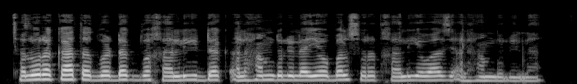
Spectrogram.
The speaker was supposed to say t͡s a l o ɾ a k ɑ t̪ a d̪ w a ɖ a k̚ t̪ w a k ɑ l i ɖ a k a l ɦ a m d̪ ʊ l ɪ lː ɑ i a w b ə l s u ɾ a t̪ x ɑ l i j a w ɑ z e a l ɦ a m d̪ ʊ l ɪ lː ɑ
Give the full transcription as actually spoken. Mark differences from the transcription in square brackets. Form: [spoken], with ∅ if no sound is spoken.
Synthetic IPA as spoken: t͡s a l o ɾ a k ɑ t̪ a d̪ w a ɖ a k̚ [d̪] w a [x] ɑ l i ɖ a k a l ɦ a m d̪ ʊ l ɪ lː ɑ [j] a w b ə l s u ɾ a t̪ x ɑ l i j a w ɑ z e a l ɦ a m d̪ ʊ l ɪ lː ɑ

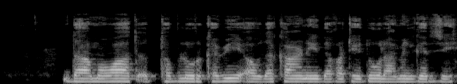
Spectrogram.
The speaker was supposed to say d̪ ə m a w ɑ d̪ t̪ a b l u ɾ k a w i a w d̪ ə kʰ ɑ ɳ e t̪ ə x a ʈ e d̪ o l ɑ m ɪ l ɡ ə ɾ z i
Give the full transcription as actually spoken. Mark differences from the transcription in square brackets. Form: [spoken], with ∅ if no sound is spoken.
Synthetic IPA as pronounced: d̪ [ɑ] m a w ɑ d̪ t̪ a b l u ɾ k a w i a w d̪ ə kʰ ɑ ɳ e [d̪] ə [ɣ] a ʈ e d̪ o l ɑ m ɪ l ɡ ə ɾ z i

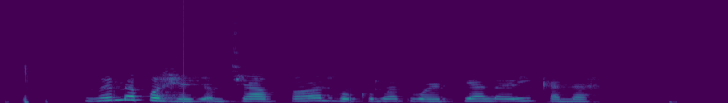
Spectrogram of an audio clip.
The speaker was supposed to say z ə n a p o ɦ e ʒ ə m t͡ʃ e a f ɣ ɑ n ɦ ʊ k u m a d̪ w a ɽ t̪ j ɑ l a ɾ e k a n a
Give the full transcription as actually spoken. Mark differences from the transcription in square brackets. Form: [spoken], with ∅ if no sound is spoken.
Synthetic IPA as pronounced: z ə n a p o ɦ e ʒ ə m t͡ʃ e a f ɣ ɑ n ɦ ʊ k u m a [t̪] w a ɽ t̪ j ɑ l a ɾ [i] k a n a

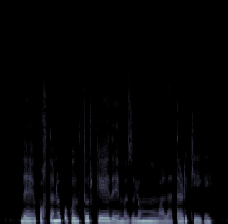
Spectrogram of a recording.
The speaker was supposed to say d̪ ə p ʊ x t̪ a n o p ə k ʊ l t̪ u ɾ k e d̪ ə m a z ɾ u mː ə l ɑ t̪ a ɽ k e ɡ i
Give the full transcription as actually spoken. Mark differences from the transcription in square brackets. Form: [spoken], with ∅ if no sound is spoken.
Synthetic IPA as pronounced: d̪ ə p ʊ x t̪ a n o p ə k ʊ l t̪ u ɾ k e d̪ ə m a z [l] u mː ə l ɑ t̪ a ɽ k e ɡ i

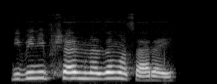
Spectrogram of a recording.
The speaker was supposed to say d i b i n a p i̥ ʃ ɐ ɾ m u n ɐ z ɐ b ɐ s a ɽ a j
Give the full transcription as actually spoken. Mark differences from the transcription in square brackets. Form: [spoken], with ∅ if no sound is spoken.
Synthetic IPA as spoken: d i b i n [i] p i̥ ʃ [a] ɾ m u n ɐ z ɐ [m] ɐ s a [ɾ] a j

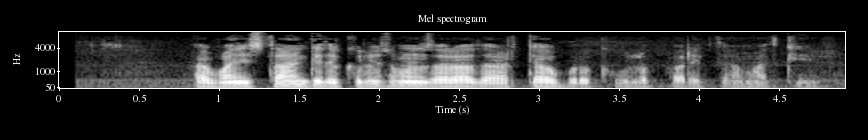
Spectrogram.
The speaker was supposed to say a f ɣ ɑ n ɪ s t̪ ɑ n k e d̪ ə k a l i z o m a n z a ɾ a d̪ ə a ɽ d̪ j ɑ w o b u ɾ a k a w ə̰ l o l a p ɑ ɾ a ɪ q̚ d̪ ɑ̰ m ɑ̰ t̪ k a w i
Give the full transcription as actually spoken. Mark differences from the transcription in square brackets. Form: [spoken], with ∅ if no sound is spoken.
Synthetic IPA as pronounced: a f ɣ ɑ n ɪ s t̪ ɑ n k e d̪ ə k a l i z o m a n z a ɾ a d̪ ə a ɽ [t̪] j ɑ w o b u ɾ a k a w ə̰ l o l a p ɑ ɾ a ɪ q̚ d̪ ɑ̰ m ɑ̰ t̪ k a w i

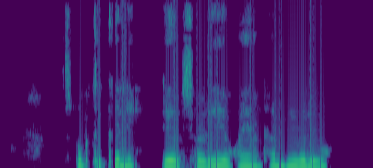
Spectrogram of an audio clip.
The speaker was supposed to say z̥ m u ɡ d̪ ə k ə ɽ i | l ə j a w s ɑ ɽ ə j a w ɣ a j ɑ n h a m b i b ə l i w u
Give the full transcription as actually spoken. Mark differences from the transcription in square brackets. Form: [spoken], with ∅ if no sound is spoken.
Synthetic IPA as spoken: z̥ m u ɡ d̪ ə k ə [l] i | l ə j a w s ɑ ɽ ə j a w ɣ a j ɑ n h a m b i [w] ə l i w u

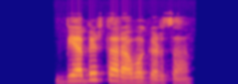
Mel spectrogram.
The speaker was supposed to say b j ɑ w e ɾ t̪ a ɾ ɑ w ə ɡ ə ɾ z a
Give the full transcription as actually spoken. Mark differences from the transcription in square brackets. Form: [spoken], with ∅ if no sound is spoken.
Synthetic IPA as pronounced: b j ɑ [b] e ɾ t̪ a ɾ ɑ w ə ɡ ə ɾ z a

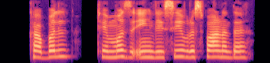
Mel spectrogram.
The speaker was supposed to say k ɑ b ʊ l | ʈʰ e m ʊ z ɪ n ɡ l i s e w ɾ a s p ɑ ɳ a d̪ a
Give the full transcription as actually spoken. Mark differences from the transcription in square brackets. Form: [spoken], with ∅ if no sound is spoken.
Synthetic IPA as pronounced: k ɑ b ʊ l | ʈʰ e m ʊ z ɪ [ŋ] ɡ l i s [i] w ɾ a s p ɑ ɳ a d̪ a

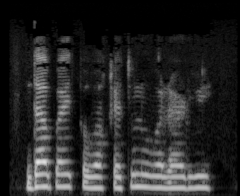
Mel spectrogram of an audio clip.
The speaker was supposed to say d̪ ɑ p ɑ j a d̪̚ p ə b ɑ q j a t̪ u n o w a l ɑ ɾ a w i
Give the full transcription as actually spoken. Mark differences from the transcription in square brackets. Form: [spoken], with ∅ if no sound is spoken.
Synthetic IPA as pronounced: d̪ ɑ [b] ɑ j a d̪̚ p ə [w] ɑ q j a t̪ u n o w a l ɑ [ɽ] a w i

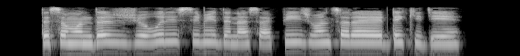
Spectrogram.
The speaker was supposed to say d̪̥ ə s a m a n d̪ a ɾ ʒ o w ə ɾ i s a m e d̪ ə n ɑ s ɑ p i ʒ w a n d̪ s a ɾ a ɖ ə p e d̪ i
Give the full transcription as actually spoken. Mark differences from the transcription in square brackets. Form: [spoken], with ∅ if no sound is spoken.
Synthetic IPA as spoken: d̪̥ ə s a m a n d̪ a ɾ ʒ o w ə ɾ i s [i] m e d̪ ə n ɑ s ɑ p i ʒ w a n d̪ s a ɾ a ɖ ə [k] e d̪ i

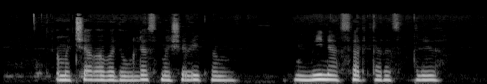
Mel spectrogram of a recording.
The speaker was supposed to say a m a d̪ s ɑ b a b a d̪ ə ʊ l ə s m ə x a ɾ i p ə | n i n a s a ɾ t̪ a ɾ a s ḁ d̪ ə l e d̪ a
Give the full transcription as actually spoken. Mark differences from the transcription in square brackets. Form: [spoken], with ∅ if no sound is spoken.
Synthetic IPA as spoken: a m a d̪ [ʃ] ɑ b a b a d̪ ə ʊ l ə s m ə [ʃ] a ɾ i p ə | [m] i n a s a ɾ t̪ a ɾ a s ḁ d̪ ə l e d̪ a

